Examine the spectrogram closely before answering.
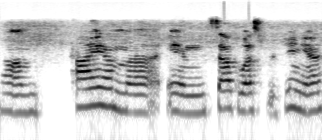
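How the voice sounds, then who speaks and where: Woman with a normal speaking voice, medium pitch, fairly even intonation, and an American accent. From Seattle, US Pacific Northwest. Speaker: theatre technician. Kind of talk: casual chat.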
